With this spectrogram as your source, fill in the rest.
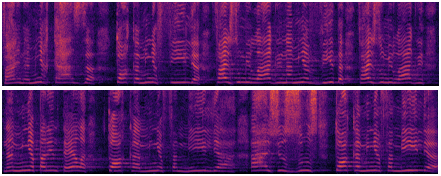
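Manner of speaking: bold, loud, high-pitched shouting. Retelling a father's plea to Jesus for his daughter: imitating Jairo shouting. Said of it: "Jairo tá gritando".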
